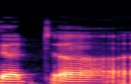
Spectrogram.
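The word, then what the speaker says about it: ث: You put your tongue, tip of your tongue touches the tip of the upper teeth right here.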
